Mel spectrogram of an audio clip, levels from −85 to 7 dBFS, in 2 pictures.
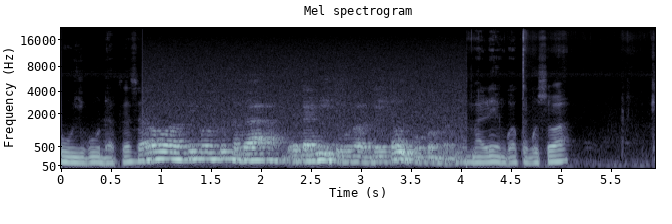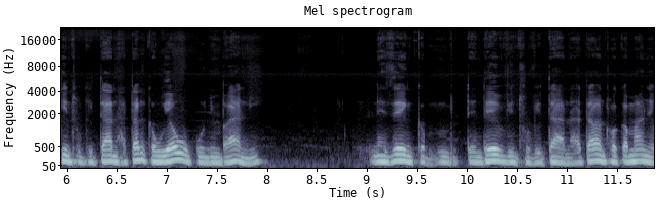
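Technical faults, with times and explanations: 0.81–4.05 s, switch to a distant microphone: the speech abruptly turns roomy and hollow, with thinner bass and a raised floor of room noise around 25 dB below the speech, then snaps back to close, full sound just before "ya kugosowa". The level stays roughly the same. The sudden change in tone at both ends points to a likely failure or omission of the close microphone, leaving a pickup further away that captures more of the room's reflections.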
